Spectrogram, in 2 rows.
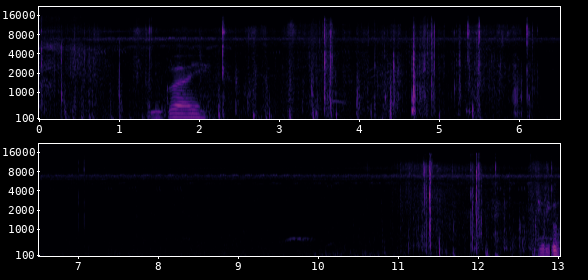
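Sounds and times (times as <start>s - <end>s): footsteps clicking and tapping: 0.0s - 6.2s
crickets chirring: 0.0s - 13.0s.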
